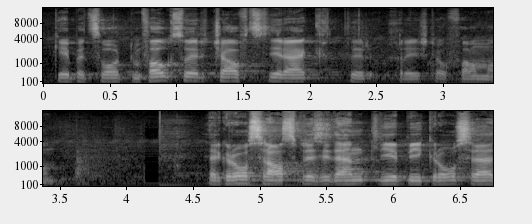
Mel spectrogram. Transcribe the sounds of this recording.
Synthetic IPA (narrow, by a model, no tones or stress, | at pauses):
ɡ̥eːbəsvɔɾtəmfɔlˠksʋɪɾtt͡ʃɑft͡sd̥iɾæktəɾχɾɪʃtɔfɑmɑn | hɛɾɡɾoːsɾɑːtspɾɛzidɛntʰliːəbiɡɾoːsɾɛː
